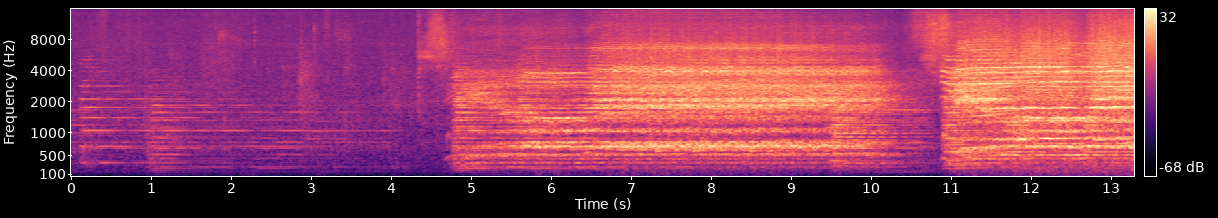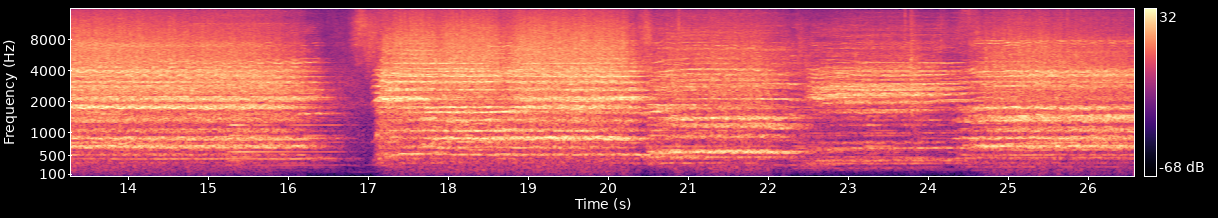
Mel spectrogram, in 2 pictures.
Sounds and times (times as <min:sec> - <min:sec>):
Gospel music: 0:00.0 - 0:26.5.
